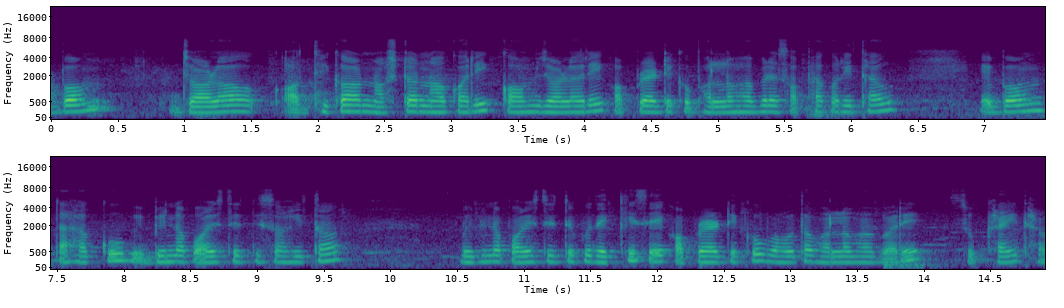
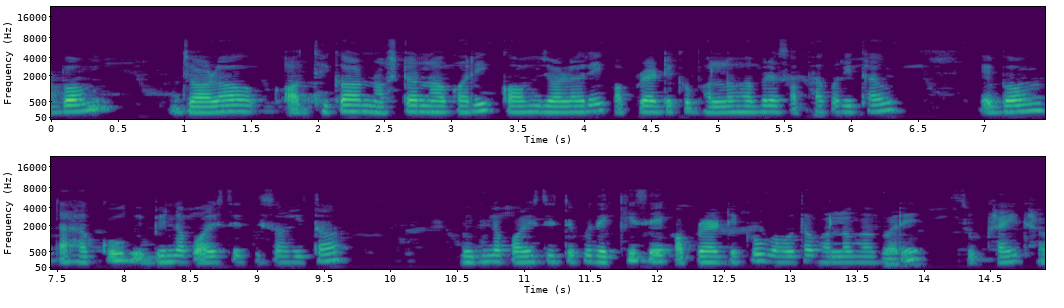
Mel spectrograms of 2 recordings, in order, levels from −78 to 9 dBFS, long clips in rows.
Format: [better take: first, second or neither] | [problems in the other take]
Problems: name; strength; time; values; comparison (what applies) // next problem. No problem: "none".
first | noise reduction (classical method Wiener filter)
